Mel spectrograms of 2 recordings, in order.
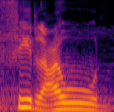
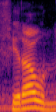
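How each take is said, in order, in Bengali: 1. শব্দের মাঝখানে গলায় একটু আটকানো আছে। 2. শব্দের মাঝখানটা মসৃণভাবে একসাথে চলে যায়। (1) "মূল কথাটা হচ্ছে ফির আউন" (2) "যেটাকে আমরা ফিরাউন বলি ফিরাউন না"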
